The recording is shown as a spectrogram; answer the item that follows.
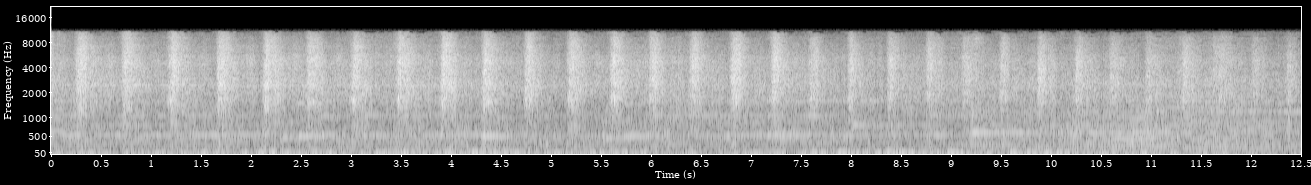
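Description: A train passes in a radio station jingle, its wheels beating a steady clickety-clack of many evenly spaced beats over a continuous rumbling hiss, with no voices.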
